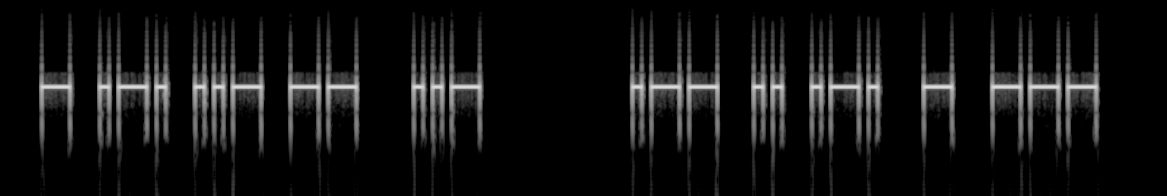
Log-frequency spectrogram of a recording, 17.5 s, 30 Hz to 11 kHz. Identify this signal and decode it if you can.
Morse code, heard as a keyed tone, about 8 wpm, 800 Hz. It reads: TRUMU WIRTO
